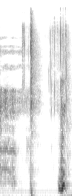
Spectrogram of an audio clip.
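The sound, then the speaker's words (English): Pencils are snapped, as Herbert does during the examination process: a pencil snaps with a sharp, dry crack, followed a moment later by a second splintering crunch. A faint high-pitched tone fades out before the first break. “I think that is just incredibly humorous, especially even when, you know, Herbert is snapping the pencils during the examination process.”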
